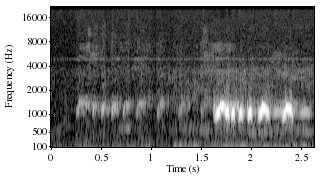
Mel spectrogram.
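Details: Local wild zebra dove singing in salendro rhythm: a soft, broken series of short coos builds into a loud, rolling, bubbling phrase of quick pulsed notes ending in a held coo.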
